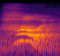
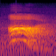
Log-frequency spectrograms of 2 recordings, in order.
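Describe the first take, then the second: First: The word begins with an audible h sound. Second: The word begins with a vowel, no h. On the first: The speaker calls it wrong. "Since the word starts with H, I don't pronounce it hour" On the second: The speaker calls it right. "I say R. It means the first letter is silent"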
